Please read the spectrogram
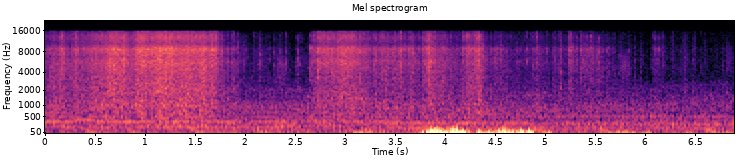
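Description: Thin plastic bag rustling and crinkling as a kitten wrestles with it, the bag caught around its neck, with a burst of dull low thumps about four seconds in.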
